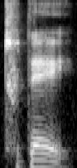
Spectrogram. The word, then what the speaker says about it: today: 예를 들어 뭐 today도 today 이것도 day에 강세가 가기 때문에 to를 세게 today 이렇게 할 필요가 없는 거죠. today 이게 이렇게 빨리 하다 보니까 원어민들은 자기도 모르게 today가 또 르데이 이런 식으로 발음이 나는 건데 우리는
